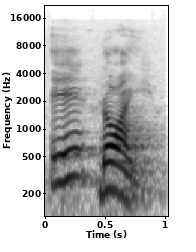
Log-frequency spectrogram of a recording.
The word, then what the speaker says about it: herói: Olhem lá, oxítonas, herói. Rói é a sílaba mais forte, né? Então é a última sílaba, por isso a gente chama de oxítona.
